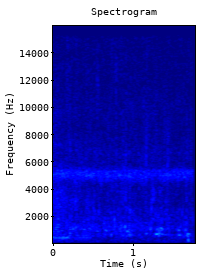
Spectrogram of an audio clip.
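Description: The Blackwater River flows outdoors as a faint, even trickling wash with soft splashy detail, heard alone for a moment at low level.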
